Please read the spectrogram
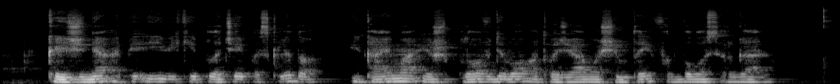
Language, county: Lithuanian, Alytus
